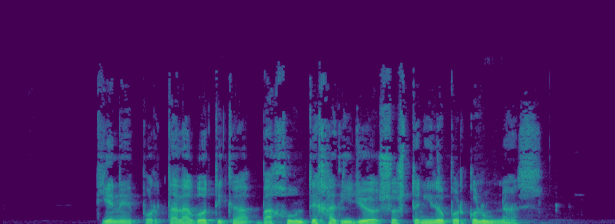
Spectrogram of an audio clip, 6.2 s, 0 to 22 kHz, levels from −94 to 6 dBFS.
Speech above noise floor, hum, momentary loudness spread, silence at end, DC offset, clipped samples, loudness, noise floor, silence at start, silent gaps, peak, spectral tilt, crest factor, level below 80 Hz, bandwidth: 62 dB; none; 8 LU; 0.75 s; under 0.1%; under 0.1%; -23 LUFS; -84 dBFS; 0.95 s; none; -6 dBFS; -6.5 dB/octave; 18 dB; -56 dBFS; 15.5 kHz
